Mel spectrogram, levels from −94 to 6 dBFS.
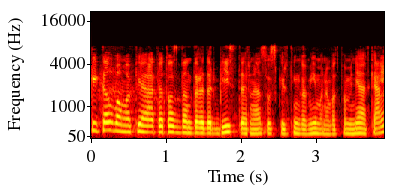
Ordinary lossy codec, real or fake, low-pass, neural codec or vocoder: Opus, 64 kbps; fake; 7.2 kHz; codec, 16 kHz, 16 kbps, FreqCodec, larger model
